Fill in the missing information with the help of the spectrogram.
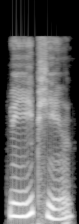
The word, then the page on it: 礼品: lǐ pǐn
